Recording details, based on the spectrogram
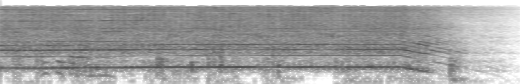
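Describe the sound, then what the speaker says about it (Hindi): An electric beater whips cupcake batter for marble cupcakes with a loud, steady whirring drone that runs unbroken, then spins down and cuts off near the end. "अब मैं इसको इतना बीट करूंगी कि ये फ्लफी हो जाएगा"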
